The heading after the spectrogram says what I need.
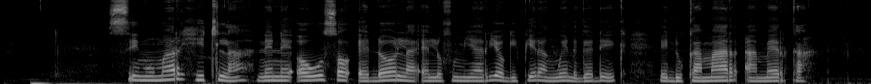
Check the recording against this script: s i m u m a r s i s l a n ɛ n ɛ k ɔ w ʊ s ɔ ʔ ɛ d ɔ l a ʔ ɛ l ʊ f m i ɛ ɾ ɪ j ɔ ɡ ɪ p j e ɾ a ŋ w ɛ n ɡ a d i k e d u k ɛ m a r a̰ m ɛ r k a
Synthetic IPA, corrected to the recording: s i m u m a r h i t l a n ɛ n ɛ ʔ ɔ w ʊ s ɔ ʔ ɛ d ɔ l a ʔ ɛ l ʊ f m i a ɾ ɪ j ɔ ɡ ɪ p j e ɾ a ŋ w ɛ n ɡ a d e k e d u k a m a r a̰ m ɛ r k a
